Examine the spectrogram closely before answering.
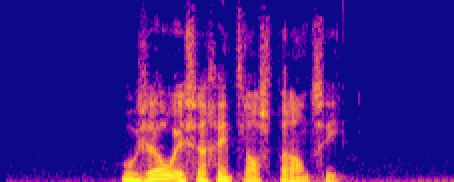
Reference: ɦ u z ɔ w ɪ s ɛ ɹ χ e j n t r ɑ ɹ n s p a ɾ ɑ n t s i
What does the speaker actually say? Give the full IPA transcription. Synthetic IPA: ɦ u z o w ɪ s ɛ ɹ χ e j n t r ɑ n s p a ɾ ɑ n t s i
